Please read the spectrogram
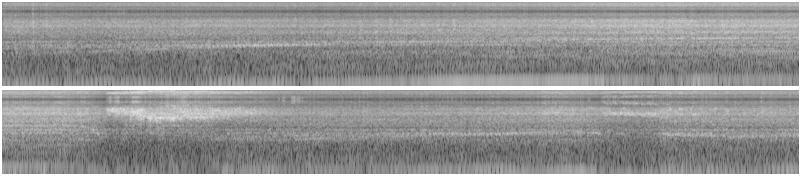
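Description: Go-kart engines running on an indoor track, the pitch rising and falling as the kart speeds up and slows through the corners. A short hissing burst about nine seconds in is the loudest moment.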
